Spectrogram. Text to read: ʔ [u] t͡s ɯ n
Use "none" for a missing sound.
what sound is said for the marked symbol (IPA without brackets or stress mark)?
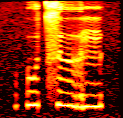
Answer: u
